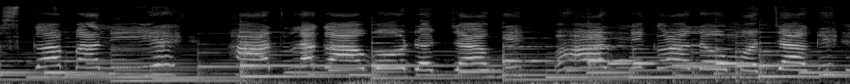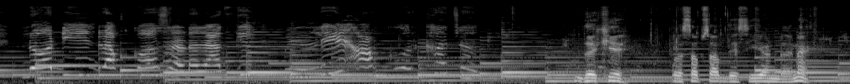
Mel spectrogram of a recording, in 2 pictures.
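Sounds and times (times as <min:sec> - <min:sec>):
background music of held notes: 0:00.0 - 0:17.0.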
